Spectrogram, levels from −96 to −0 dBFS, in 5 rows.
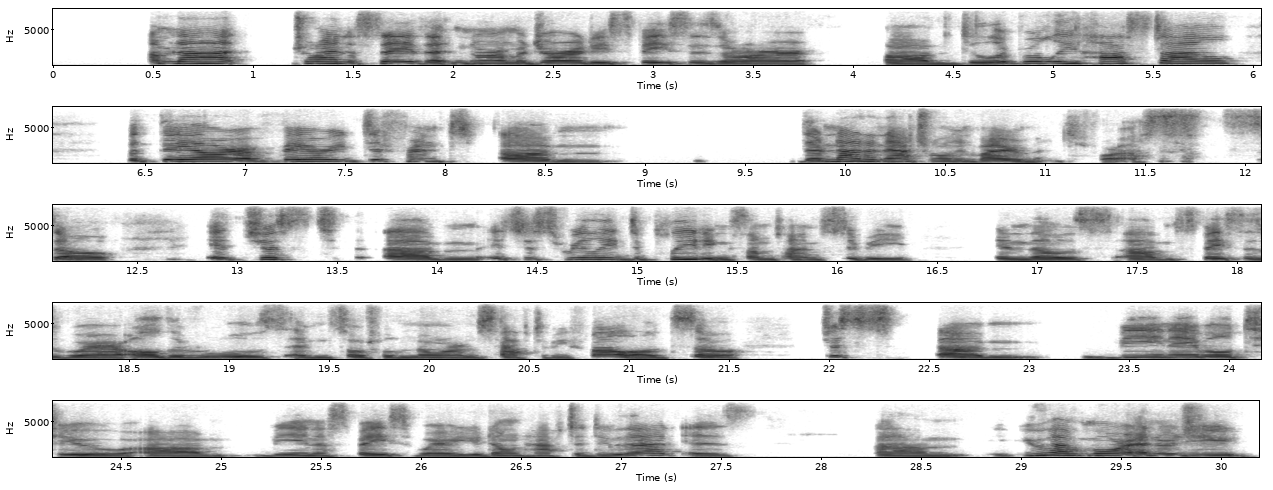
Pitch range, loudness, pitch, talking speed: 185-235 Hz, -19 LUFS, 200 Hz, 150 wpm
